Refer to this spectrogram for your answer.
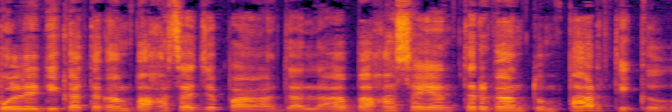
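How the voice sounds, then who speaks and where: The man's voice sits fairly high in pitch while his words come at a fairly quick pace. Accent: Japanese. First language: Japanese (speaking Indonesian). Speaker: language teacher. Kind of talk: tutorial. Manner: formal.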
